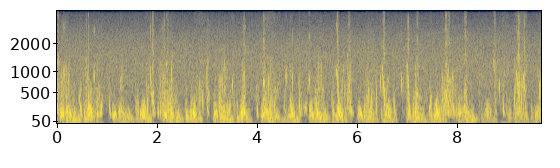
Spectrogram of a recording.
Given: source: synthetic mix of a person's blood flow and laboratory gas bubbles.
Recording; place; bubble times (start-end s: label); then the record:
Doppler ultrasound of blood flow; precordium
0.00-0.28 s: bubbles
0.42-0.51 s: bubbles
0.55-0.92 s: bubbles
1.02-1.10 s: bubbles
1.20-1.33 s: bubbles
1.54-1.65 s: bubbles
1.74-2.37 s: bubbles
2.69-3.06 s: bubbles
3.20-3.55 s: bubbles
3.63-3.91 s: bubbles
3.95-4.45 s: bubbles
4.52-4.74 s: bubbles
4.79-5.33 s: bubbles
5.45-5.94 s: bubbles
6.14-6.62 s: bubbles
6.69-6.79 s: bubbles
6.85-7.26 s: bubbles
7.40-7.52 s: bubbles
7.63-8.04 s: bubbles
8.07-8.21 s: bubbles
8.70-9.03 s: bubbles
9.11-9.42 s: bubbles
9.60-9.70 s: bubbles
From the record:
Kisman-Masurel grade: 343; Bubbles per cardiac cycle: rolling drumbeat, 9 or more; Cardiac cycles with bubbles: 100%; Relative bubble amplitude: loud (0.450 to 0.775); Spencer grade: 3 (all of the cardiac periods contain showers or single bubble signals, but not dominating or overriding the cardiac motion signals); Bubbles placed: anywhere in the cardiac cycle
